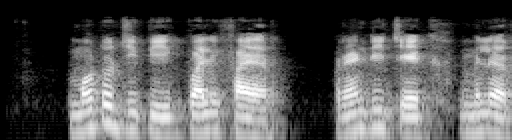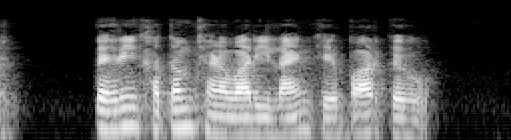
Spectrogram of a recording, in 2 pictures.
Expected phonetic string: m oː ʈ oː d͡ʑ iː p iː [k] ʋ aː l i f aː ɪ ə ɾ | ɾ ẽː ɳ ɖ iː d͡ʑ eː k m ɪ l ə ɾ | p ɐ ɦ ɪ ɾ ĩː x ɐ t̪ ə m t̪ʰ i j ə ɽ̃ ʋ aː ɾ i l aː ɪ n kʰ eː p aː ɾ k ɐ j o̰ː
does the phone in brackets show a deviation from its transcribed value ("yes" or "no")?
no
